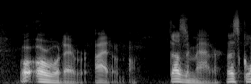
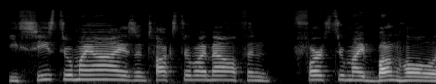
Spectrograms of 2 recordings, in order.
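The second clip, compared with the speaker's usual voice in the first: Pust impression; 12 semitones higher than usual. Reader imitating Pust announcing Shadowthrone's message, hammed-up. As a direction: ham up the pompous priest proclaiming his god. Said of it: "Pust is like".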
